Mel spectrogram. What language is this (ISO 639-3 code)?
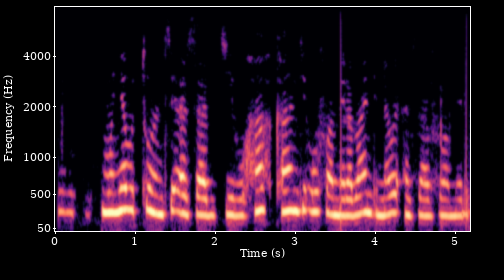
kin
